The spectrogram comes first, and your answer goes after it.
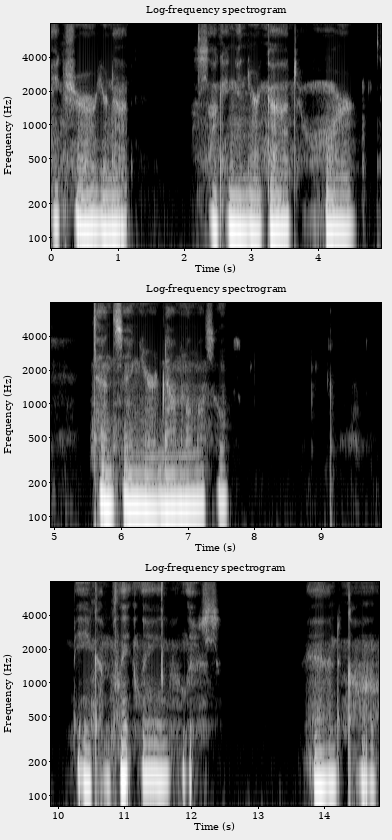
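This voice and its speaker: Woman as a gentle witch bookseller whispering you to sleep, breathy n slow, really close dry asmr. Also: extremely low pitch, little pitch movement, no echo, exaggerated voice. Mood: calm, soothing. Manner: slow, soothing, deliberate. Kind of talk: soft-spoken ASMR sleep roleplay, guided relaxation.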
